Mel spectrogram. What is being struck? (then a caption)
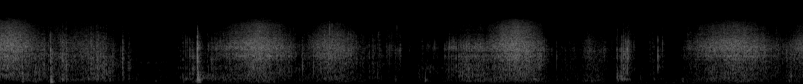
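Sealed plastic-film snack packet. A sealed orange plastic-film snack packet, held by its ends, is crinkled and shaken with fingertips in front of a foam mic. Bright, crackling crinkles swell and fade in repeated bursts, broken by a few sharp snaps, with little low-end body.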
